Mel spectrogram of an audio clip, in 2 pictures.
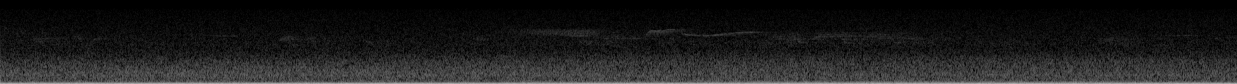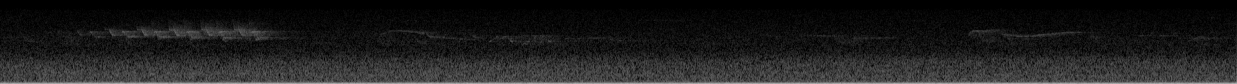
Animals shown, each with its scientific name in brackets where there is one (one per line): Black-capped Chickadee (Poecile atricapillus)
Pine Warbler (Setophaga pinus)
Eastern Wood-Pewee (Contopus virens)
Ovenbird (Seiurus aurocapilla)
Veery (Catharus fuscescens)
